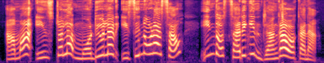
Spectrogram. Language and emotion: Santali, angry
